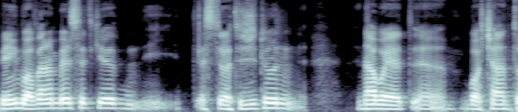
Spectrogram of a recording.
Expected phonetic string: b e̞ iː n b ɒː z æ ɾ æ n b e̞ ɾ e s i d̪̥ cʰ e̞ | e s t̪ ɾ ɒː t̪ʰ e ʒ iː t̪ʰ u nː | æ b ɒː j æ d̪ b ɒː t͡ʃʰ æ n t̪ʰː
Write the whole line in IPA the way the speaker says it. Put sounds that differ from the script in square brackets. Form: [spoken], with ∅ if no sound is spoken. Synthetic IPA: b e̞ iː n b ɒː [v] æ ɾ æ [m] b e̞ ɾ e s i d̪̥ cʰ e̞ | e s t̪ ɾ ɒː t̪ʰ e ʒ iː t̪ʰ u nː | æ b ɒː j æ d̪ b ɒː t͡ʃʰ æ n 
